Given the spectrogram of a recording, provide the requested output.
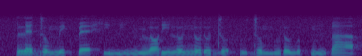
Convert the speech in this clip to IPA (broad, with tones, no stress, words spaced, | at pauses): lɛ˦do˧me˧ k͡pɛ˧ hi˨mi˨nũ˨˦lɔ˦ ɾi˧lo˦ no˦ɾo˦˨ do˨hu˨˦do˦˨mu˨˦ ɾo˦˨wo˨k͡pũ˧ɡ͡ba˦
